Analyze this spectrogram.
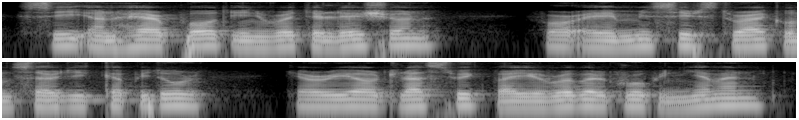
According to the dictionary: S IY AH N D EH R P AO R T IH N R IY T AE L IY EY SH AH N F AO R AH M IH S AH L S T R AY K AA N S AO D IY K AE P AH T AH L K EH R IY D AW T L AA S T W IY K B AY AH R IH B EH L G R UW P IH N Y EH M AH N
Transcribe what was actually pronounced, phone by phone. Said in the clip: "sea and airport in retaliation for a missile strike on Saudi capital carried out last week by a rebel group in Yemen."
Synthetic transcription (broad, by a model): S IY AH N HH EH R P AO R T IH N R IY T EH L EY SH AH N F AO R AH M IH S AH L S T R AY K AA N S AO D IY K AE P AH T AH L K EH R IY AW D L AA S T W IY K B AY AH R IH B EH L G R UW P IH N Y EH M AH N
